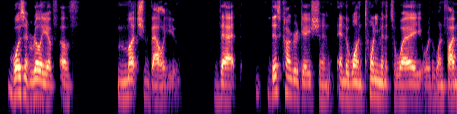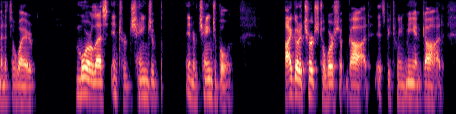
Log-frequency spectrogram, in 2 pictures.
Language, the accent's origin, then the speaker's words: English; Ohio, United States; moved away; I was at my church growing up in Ohio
